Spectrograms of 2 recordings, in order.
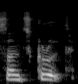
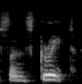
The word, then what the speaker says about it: Sanskrit: So in Sanskrit, so it is pronounced as Sanskrit and not anglicized version of Sanskrit.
